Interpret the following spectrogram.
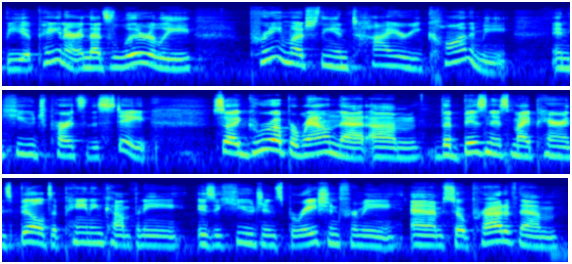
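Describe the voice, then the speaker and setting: A woman's voice: mid-range voice, fairly bright tone. A woman in her thirties from Vermont gives a presentation. She speaks in a chatty way, with lots of "like" and "right?", and laughs often. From United States (Vermont). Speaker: entrepreneur giving a presentation. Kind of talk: presentation talk.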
